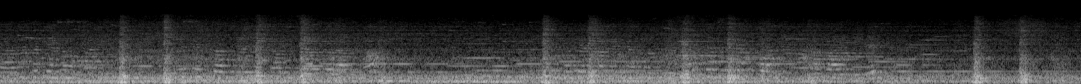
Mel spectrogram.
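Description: Wheels of a JR West 283 series limited express train clacking over rail joints as it rolls slowly into a platform. The clacks come irregularly, often in pairs about half a second apart, over a steady rumble.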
